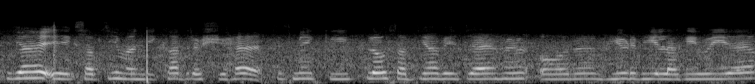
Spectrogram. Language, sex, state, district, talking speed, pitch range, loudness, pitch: Hindi, female, Bihar, Begusarai, 160 wpm, 245-265 Hz, -21 LUFS, 255 Hz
